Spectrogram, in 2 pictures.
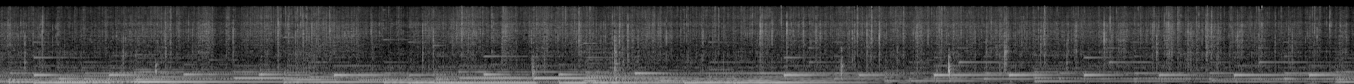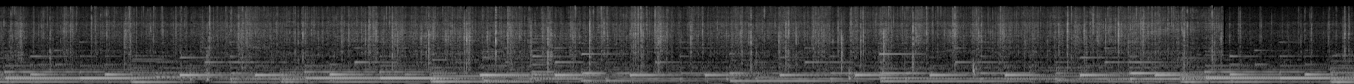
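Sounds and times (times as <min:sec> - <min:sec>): spatula stirring rice: 0:00.0 - 0:25.8
background music with held notes: 0:00.0 - 0:27.0
rice sizzling in frying pan: 0:00.0 - 0:27.0.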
